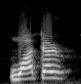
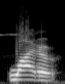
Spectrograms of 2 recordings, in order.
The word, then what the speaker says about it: water: is that always remember whenever you find a t in the middle of the two vowels then just pronounce it like d whenever you see the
